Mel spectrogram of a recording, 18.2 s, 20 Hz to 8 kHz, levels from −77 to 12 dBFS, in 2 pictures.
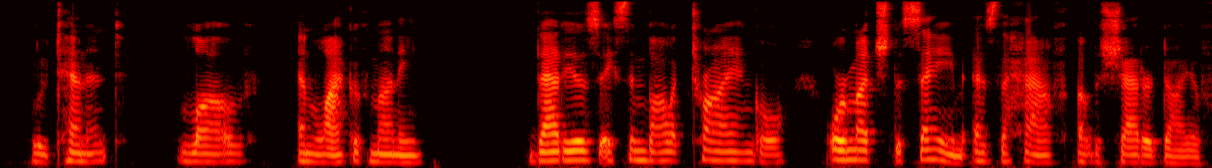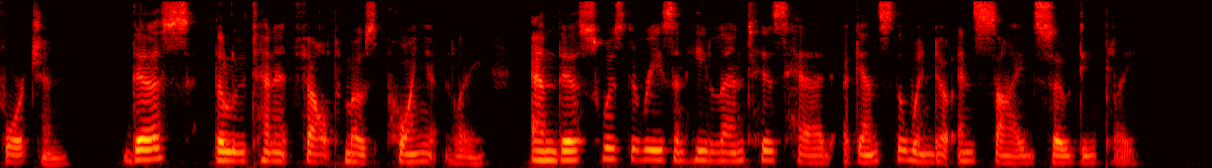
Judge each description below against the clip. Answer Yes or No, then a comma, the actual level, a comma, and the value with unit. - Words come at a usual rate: Yes, average, 150 wpm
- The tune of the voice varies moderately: Yes, average, 3.9 semitones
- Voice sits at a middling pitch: Yes, medium, 150 Hz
